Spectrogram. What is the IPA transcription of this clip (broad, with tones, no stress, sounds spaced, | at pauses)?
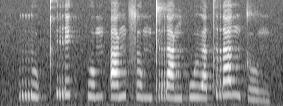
r u˨˩ ʔ kʰ r e˦˥ k̚ p o˦˥ m ʔ a˦˥ ŋ s o˧ m t r a˧ ŋ k w ɯ˧ a̯ t r a˥˩ n t u˨˩ n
